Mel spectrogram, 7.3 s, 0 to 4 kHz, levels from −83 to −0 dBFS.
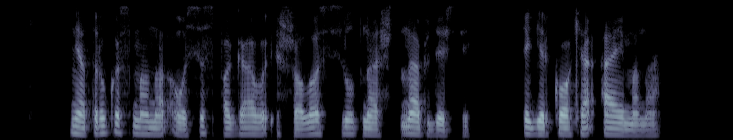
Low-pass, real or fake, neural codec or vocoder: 3.6 kHz; real; none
